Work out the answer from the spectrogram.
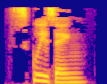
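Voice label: "squeezing", British English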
